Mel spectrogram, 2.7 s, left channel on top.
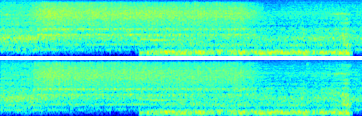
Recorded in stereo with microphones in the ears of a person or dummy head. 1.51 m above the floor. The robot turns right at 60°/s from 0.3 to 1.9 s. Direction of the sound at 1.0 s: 160° left.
